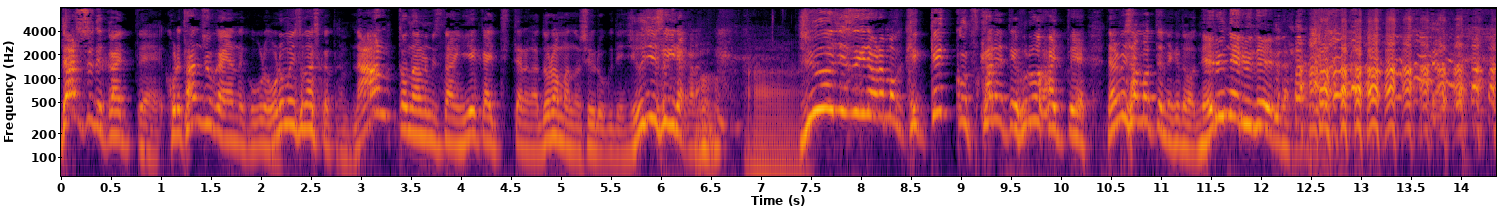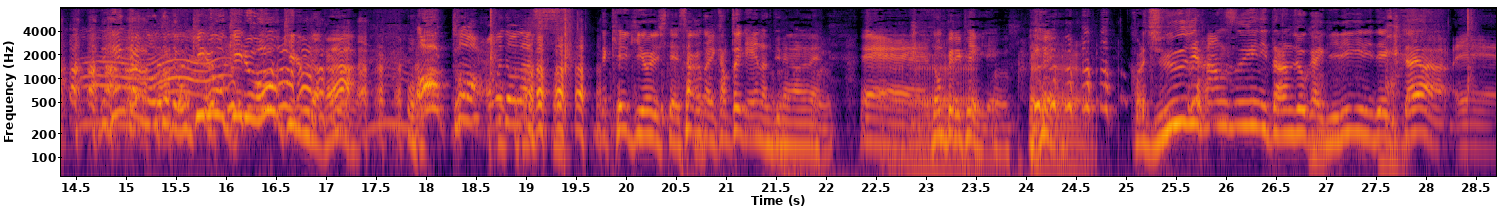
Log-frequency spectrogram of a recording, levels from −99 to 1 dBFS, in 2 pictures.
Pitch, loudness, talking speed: 205 Hz, -27 LUFS, 365 characters per minute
